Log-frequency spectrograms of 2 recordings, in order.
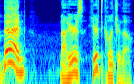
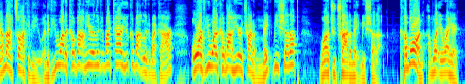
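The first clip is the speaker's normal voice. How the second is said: heated, higher-pitched re-enacted challenge; angry dare; 6 semitones higher, 3 dB louder, faster than usual. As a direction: act out daring him to step outside. Retold dare to the cook.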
